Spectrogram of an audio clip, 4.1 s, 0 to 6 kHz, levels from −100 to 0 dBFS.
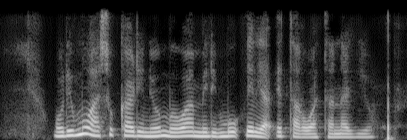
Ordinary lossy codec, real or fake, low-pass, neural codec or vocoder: none; fake; 5.4 kHz; codec, 16 kHz, 1 kbps, X-Codec, WavLM features, trained on Multilingual LibriSpeech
